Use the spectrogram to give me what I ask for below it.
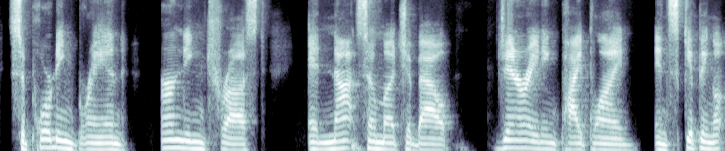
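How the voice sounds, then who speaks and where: A man's voice: mid-range voice, a bit bright. Reflective man co-hosting a podcast. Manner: thoughtful, reflective, talks things through. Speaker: podcast co-host. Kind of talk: casual conversational podcast talk.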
